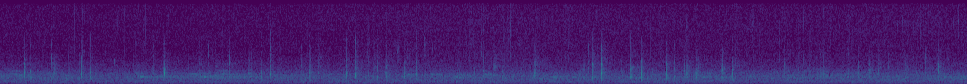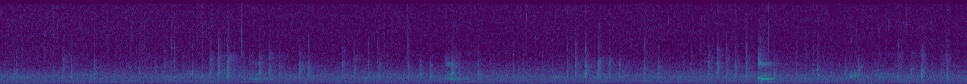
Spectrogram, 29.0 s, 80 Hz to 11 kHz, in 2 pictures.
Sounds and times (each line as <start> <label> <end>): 0.0 Wind in trees 29.0
16.8 woodpecker 21.9
25.1 woodpecker 28.4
